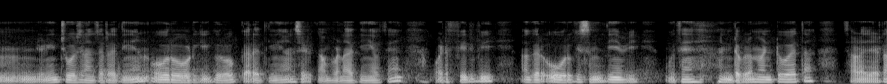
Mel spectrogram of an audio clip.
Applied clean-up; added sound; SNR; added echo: none; Thunder; 20 dB; none.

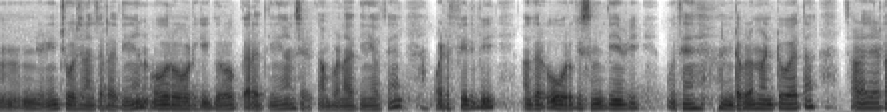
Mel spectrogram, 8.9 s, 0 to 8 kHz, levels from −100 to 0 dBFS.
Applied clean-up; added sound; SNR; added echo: neural separator model SepFormer DNS4.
